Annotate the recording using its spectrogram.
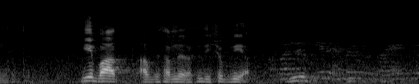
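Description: A middle-aged man speaks calmly into microphones.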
